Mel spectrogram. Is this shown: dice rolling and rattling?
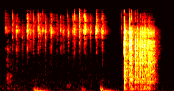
yes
